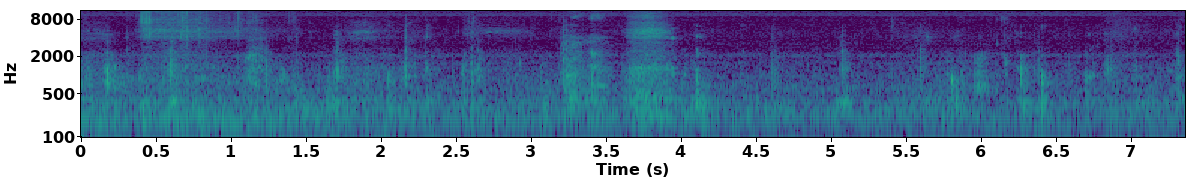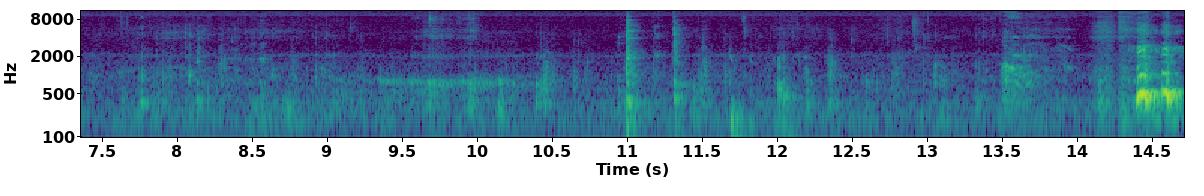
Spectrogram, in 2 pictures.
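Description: Faint chewing and mouth sounds of people eating puff pastries, with scattered light clicks and taps.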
